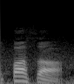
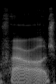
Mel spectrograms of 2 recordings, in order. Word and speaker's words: Farage: Englishman, Nigel Pasa, don't talk shit. Nigel Pasa is his terrible pronunciation of Nigel Farage, by the way.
